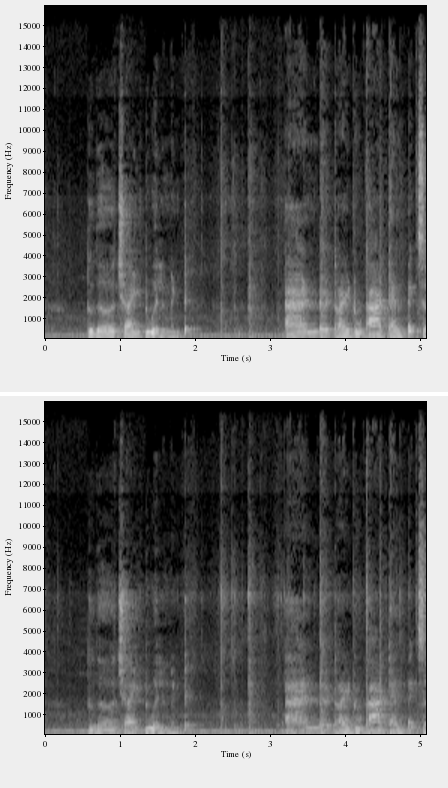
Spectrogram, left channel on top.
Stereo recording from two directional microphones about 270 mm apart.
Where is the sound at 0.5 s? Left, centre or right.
Left.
